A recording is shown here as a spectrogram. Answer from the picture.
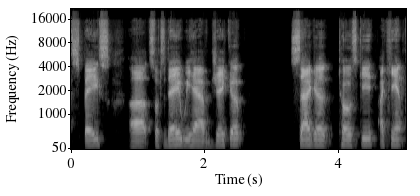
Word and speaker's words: Jakob Sagatowski: So today we have Jakob Sagatowski. I can't pronounce the name for anything, so we'll let Jakob pronounce his name for himself. You actually pronounced it quite well. Jakob Sagatowski.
